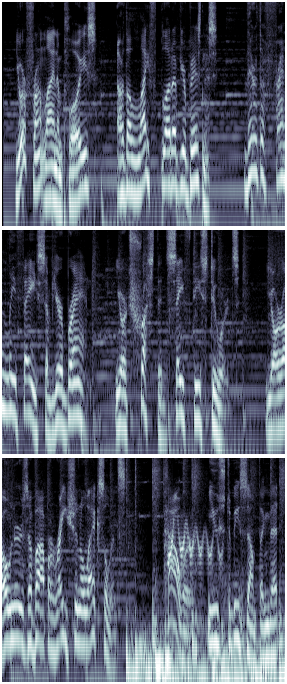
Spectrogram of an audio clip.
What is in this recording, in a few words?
E-Learning, en-NZ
